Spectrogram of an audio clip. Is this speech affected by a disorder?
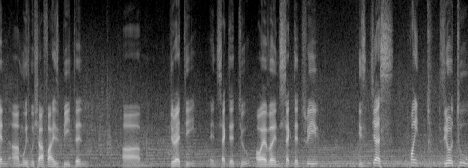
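No.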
